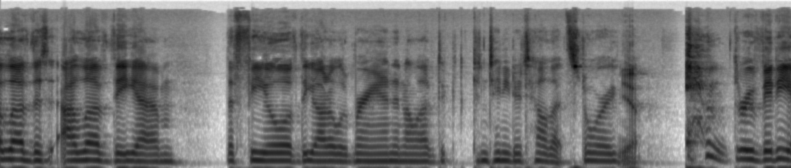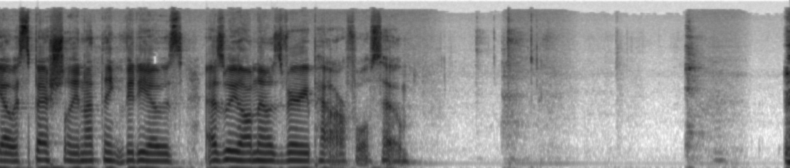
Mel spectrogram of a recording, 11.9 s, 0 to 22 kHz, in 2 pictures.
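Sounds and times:
speech: 0.0s - 9.1s
coughs or throat-clearing bursts: 5.2s - 5.6s, 11.1s - 11.8s.

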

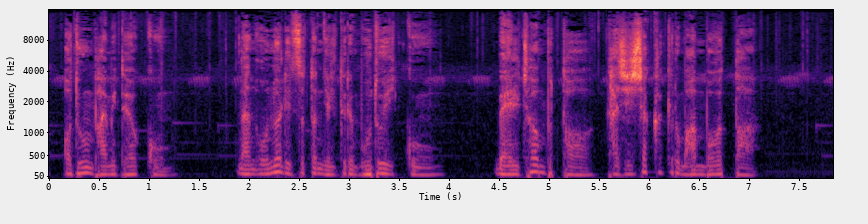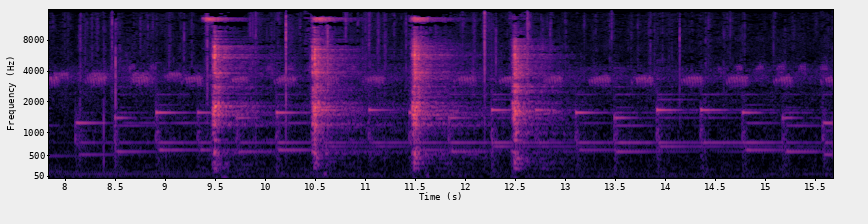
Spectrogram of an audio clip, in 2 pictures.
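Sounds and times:
speech: 0.2s - 1.3s, 1.9s - 7.2s
clock ticking: 9.4s - 13.4s.

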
